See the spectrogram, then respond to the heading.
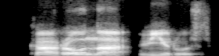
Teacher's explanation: пишется к урону вирус почитается как раз корона вирус потому что корона на вторую о падает ударение поэтому читается как а остальное как а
